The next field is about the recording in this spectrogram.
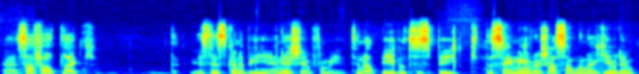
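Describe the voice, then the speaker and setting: Brief: Swedish-accented man, non-native English speaker, halting guest talk, dull dry call audio. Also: medium pitch, steady tone, darkish tone, dry recording. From Sweden. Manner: hesitant, many uhs and restarts. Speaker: guest beatmaker. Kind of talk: casual interview chat.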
